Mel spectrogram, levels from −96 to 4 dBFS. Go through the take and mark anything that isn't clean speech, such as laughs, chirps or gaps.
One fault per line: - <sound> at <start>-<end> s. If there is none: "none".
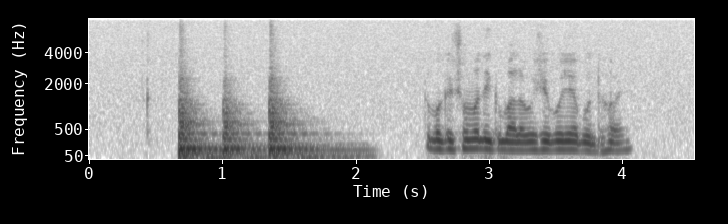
- thud at 0.7-2.2 s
